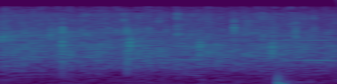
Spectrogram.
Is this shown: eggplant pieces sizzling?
no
